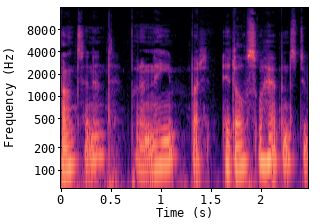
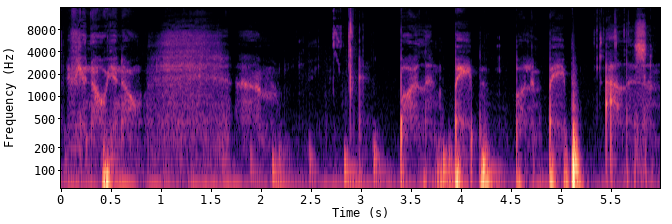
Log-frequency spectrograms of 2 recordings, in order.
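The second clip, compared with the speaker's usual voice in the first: ASMR whisper. Acted. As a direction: whisper good night gently, like ASMR.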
